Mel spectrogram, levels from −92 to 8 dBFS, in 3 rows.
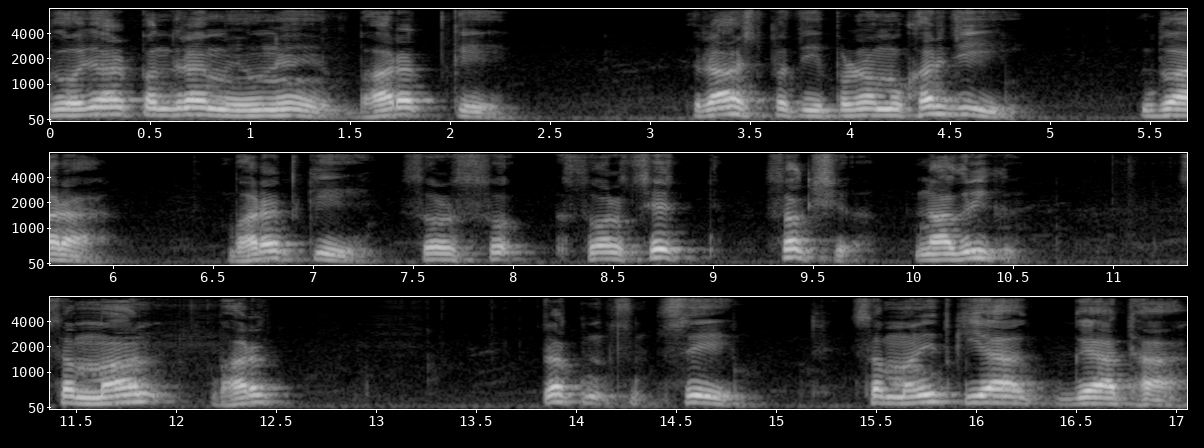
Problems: none marked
